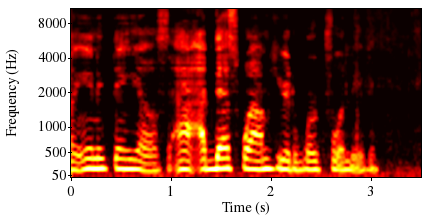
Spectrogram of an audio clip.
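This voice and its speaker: Over noticeable background noise, a woman speaks in an animated tone. Her pace is moderate and her pitch variation ordinary. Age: 60s. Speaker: YouTube commentator. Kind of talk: casual monologue. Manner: halting, repeats words.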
